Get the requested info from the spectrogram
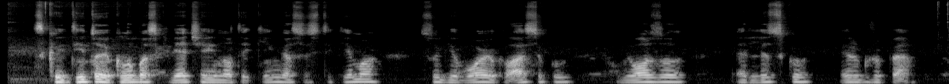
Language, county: Lithuanian, Vilnius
